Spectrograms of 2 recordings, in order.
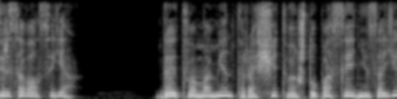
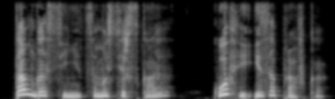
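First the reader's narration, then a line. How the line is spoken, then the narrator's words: Plain. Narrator (Russian): ответил маршал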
